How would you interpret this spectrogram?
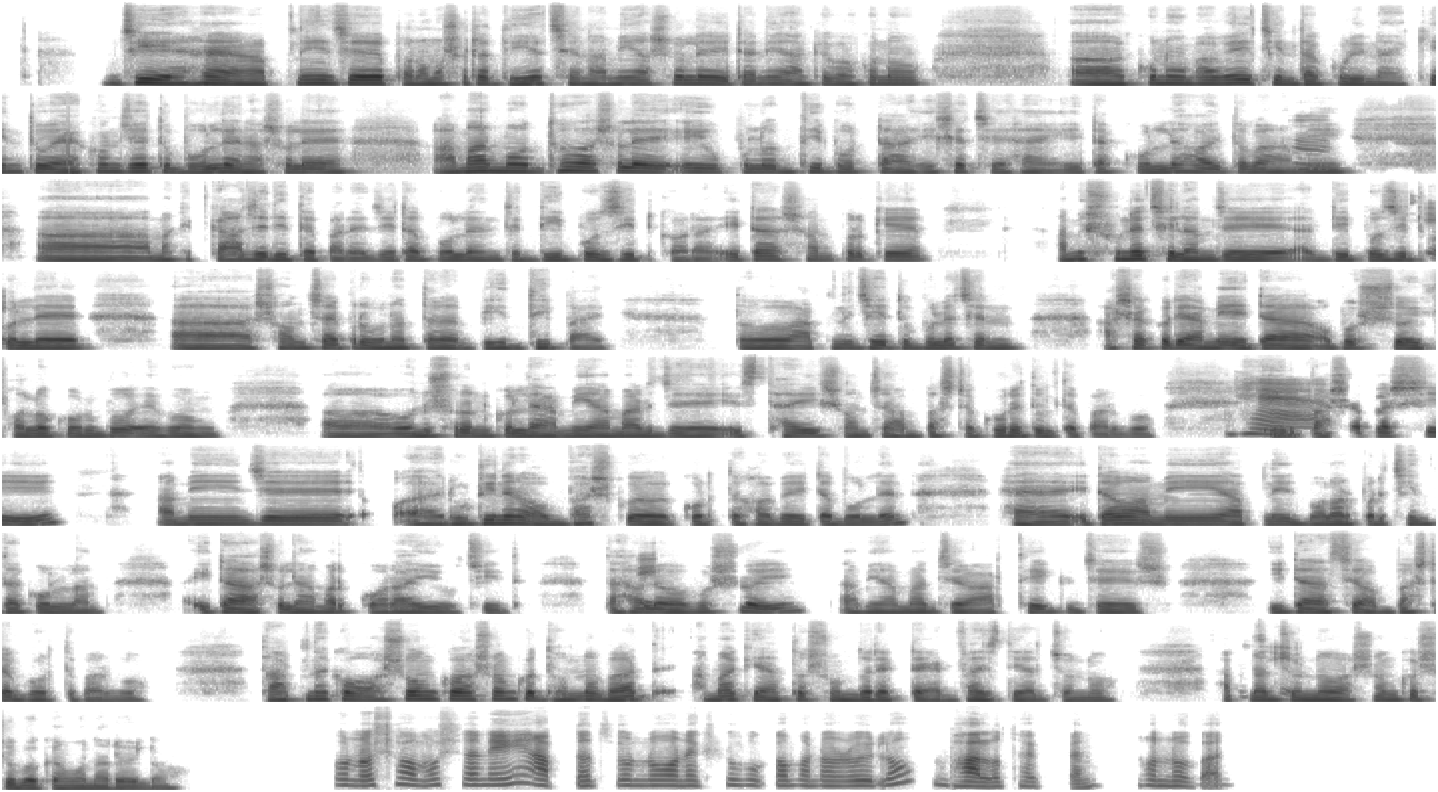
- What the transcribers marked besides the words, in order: in English: "deposit"; in English: "deposit"; drawn out: "আমি"; tapping
- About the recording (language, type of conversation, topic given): Bengali, advice, আর্থিক সঞ্চয় শুরু করে তা ধারাবাহিকভাবে চালিয়ে যাওয়ার স্থায়ী অভ্যাস গড়তে আমার কেন সমস্যা হচ্ছে?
